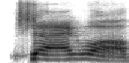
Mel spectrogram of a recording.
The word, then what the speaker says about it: Jaguar: you just want to be like jaguar foreign or you could say it like uh say it like Austin Powers I don't even remember how he says it Jag wall baby yeah yeah oh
